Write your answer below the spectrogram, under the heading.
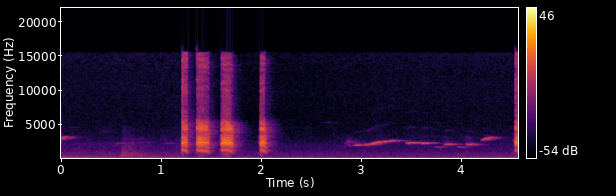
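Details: Female White-rumped Shama calling to a male, a kretekan call used as a lure: four harsh, dry rattling bursts in quick succession, followed after a pause by soft, thin sliding whistles and a final sharp click.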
